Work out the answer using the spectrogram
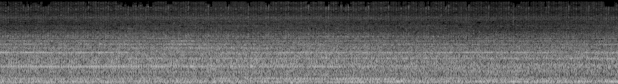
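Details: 2013 Ford F-350 diesel, warm, idling: a thin, steady high-pitched whine above the diesel clatter that occurs only when the engine is warm; seven or eight Ford dealers have not found the cause.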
